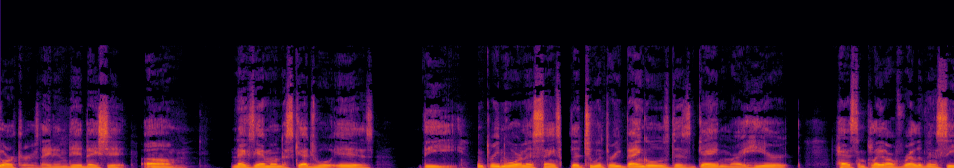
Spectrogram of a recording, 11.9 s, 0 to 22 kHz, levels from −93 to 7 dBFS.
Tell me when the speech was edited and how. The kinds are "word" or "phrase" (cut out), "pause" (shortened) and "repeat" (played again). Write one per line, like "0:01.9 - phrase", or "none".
0:01.7 - pause
0:06.0 - word
0:07.0 - word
